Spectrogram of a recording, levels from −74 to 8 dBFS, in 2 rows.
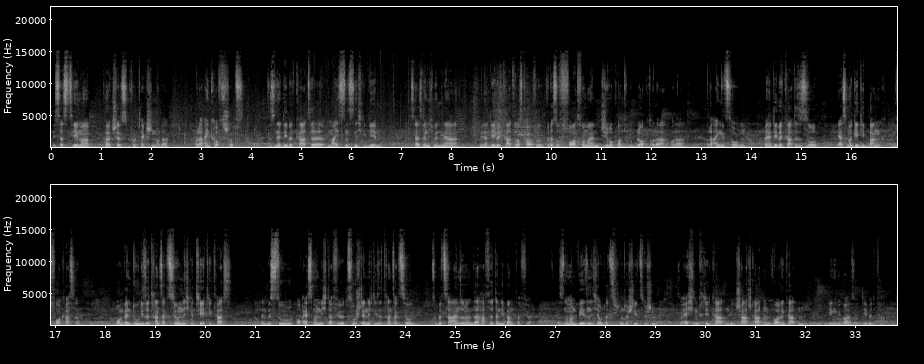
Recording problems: murmuring crowd; noticeable; throughout; 10 dB below the speech

